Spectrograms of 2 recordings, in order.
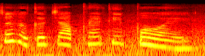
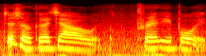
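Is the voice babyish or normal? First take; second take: babyish; normal. First: It is said in a cute, babyish voice. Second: It is said in an ordinary speaking voice. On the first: "用娃娃音说" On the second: "就是比较正常的声音"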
